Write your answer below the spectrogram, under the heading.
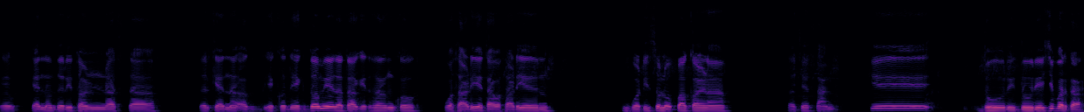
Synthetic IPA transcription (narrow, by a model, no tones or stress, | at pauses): kjanːad̪əɾit̪ʰəɳɖəst̪a | t̪əɾkanːaekekd̪əmjed͡zat̪akit̪əsaŋko | ʋəsaɽijet̪aʋəsaɽijen | bəʈit͡səlopakəɾɳa | t̪əsesãn | ke | d̪uɾid̪uɾjet͡ɕipəɾt̪a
